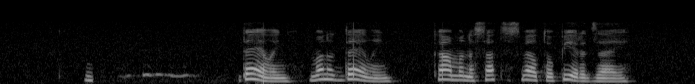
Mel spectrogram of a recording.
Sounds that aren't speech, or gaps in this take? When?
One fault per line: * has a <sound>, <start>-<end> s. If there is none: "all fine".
* has a laugh, 1.1-2.0 s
